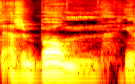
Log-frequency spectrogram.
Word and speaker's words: boom: say tree in dutch we pronounce it as bomb you spell it as b double double o m it's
